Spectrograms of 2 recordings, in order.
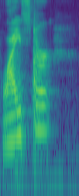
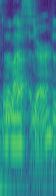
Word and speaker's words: Leicester: I always pronounce this wrong, and you say it's really funny. I'm like, Leicester? But apparently it's Leicester.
